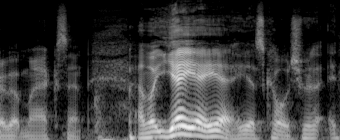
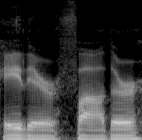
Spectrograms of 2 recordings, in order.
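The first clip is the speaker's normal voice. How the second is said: fake, put-on American accent; 5 semitones lower, 4 dB quieter than usual. An Australian recalls faking an accent while gaming online: put-on American accent. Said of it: "I've put on an American accent".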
